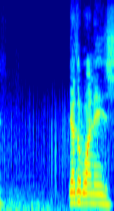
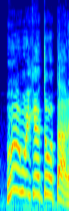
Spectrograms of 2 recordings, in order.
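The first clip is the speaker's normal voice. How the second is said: high, fast cocky taunt; drunk challenge; 13 semitones higher, 4 dB louder, faster than usual. Retold or imitated. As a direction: square up like a mouthy drunk. Drunk punter challenges bouncer.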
